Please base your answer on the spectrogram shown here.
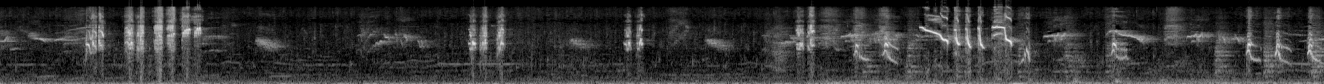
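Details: Oriental magpie-robin champion song rich in fill-in phrases, meant to provoke other birds: rough raspy volleys, soft warbled whistles, then a dense stretch of sweeping, bouncing whistled notes mixed with harsh chatter.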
